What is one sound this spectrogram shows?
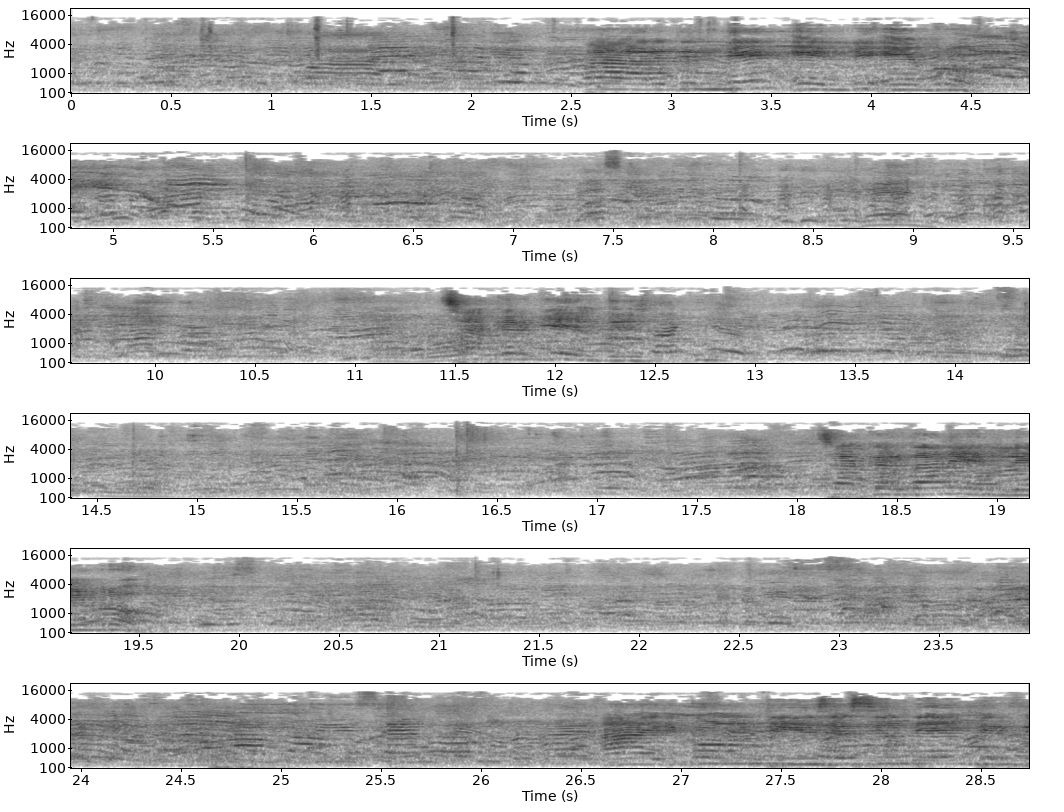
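A crowd of guests chatters in the background.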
